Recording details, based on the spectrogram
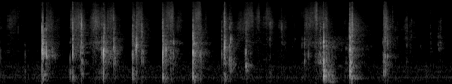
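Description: A deck of oracle cards being shuffled by hand, with a dozen or so crisp riffling swishes in a steady rhythm, close and fairly loud, with no voices.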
